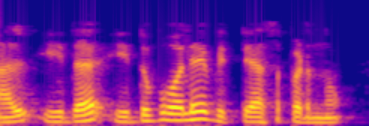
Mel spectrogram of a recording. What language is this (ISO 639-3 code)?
mal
